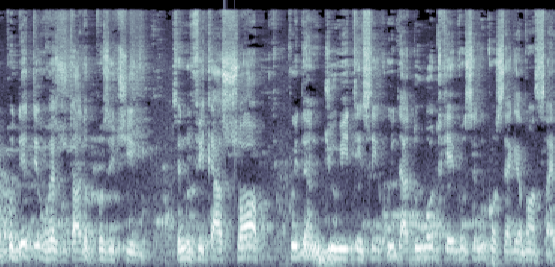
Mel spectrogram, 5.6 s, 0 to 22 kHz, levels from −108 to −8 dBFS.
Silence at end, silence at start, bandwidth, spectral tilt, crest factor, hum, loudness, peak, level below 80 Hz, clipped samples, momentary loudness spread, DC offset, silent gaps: 0 s; 0 s; 19.5 kHz; -3 dB/octave; 14 dB; none; -13 LUFS; 0 dBFS; -46 dBFS; under 0.1%; 6 LU; under 0.1%; none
